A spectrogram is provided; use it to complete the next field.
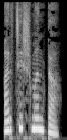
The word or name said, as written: ಅರ್ಚಿಷ್ಮಂತ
